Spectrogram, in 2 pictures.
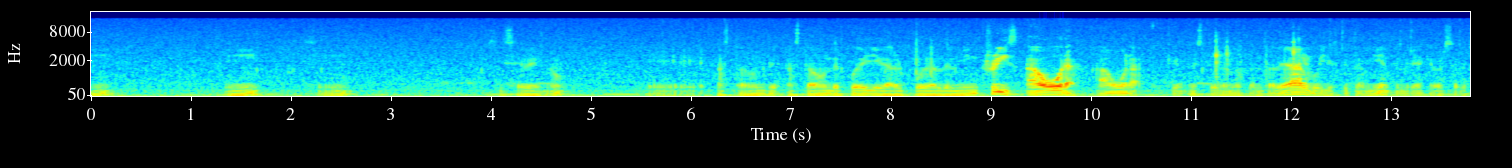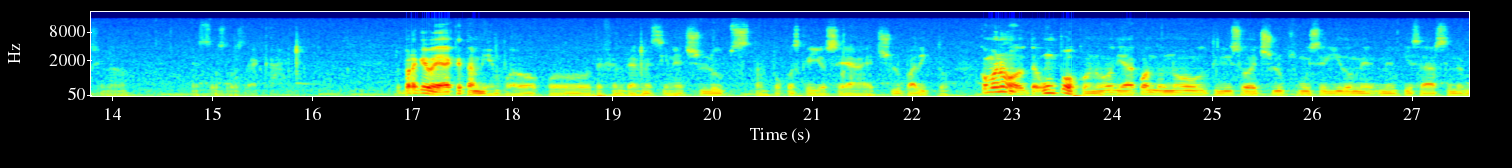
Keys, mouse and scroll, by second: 1.7 scroll up 1, 2.1-3.8 middle drag, 5.5 click, 6.5 middle click, 8.0 Escape, 8.4-9.7 middle drag, 9.7 scroll up 1, 10.1 middle click, 11.1 ctrl+z, 12.1 shift+right click, 12.8 shift+right click, 13.4 shift+right click, 14.2 shift+right click, 14.7 shift+right click, 15.5 scroll up 2, 15.7 shift+right click, 15.7 shift+middle click, 17.0 shift+right click, 17.7 shift+middle click, 18.7 scroll up 2, 19.6 shift+right click, 20.1-20.5 shift+scroll down 2, 21.1 KP_3, 23.5-26.8 drag, 27.1 middle click.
